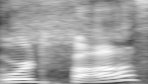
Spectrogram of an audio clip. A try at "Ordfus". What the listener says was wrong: It's a U, Ordfus. Ordfus. Ordfus.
